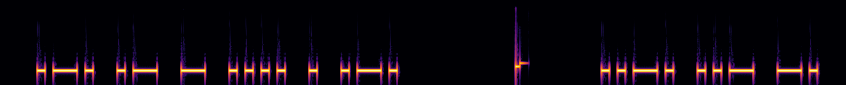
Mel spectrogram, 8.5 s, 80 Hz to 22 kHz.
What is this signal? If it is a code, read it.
Morse code, heard as a keyed tone, about 15 wpm, 700 Hz. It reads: RATHER FUN
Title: Sentences from Top 700 Words - New Word Drill - 15wpm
